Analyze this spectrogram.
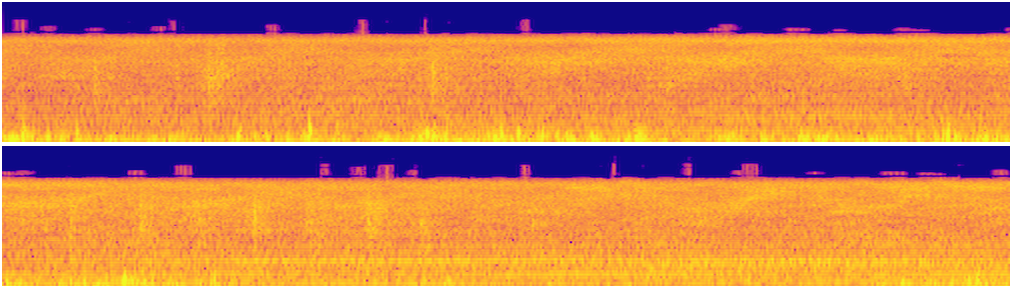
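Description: Steady outdoor hiss over forested hills, with wind rumbling on the microphone. A faint steady hum comes in about halfway through and fades near the end.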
